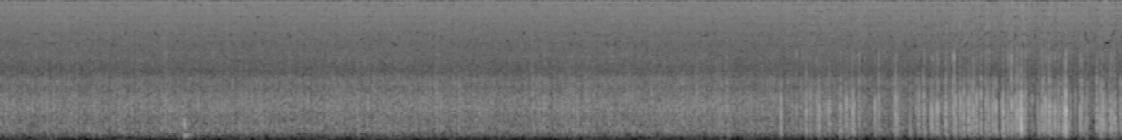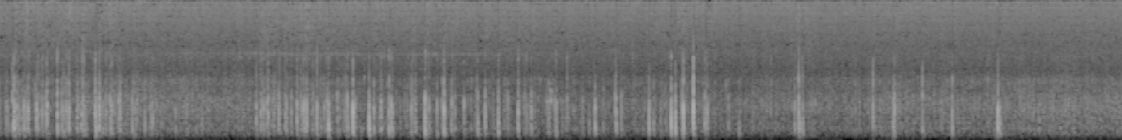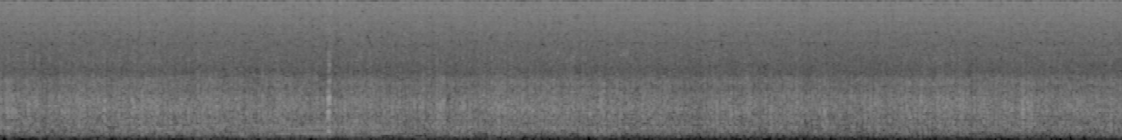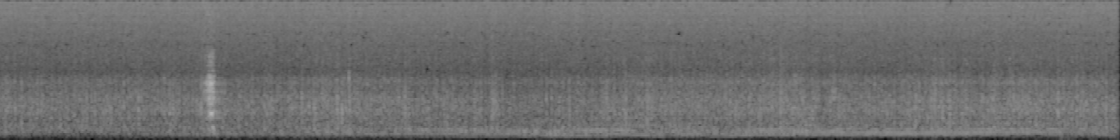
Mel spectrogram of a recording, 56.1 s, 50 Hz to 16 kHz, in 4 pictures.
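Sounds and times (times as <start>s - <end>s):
heavy rain: 0.0s - 56.0s.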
